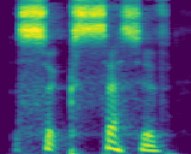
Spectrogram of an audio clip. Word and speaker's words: successive: next word is successive successive it's similar to consecutive successive means something happens one after the other usually without a gap and the pronunciation success as in the word success of course so some examples of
